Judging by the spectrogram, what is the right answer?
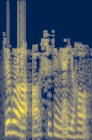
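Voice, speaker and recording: A woman's voice: mid-range voice, normal speed, creaky, lo-fi sound. A woman teaching a Sunday school Bible class, often asking the class questions and retelling scenes with feeling.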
